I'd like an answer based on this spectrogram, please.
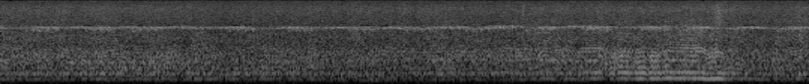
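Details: Bees buzzing naturally: a continuous swarm hum of overlapping drones, with one closer bee passing late in the recording, its louder droning tone swelling briefly before fading back into the steady background.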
